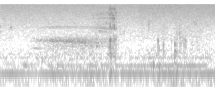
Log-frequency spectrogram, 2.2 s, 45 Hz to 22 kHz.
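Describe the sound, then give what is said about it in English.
A single quick sip of coffee, a short slurp followed by a couple of faint mouth clicks and swallows over a steady low hum, with no one talking. “let's have a sip of coffee and we'll dive into John 6”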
